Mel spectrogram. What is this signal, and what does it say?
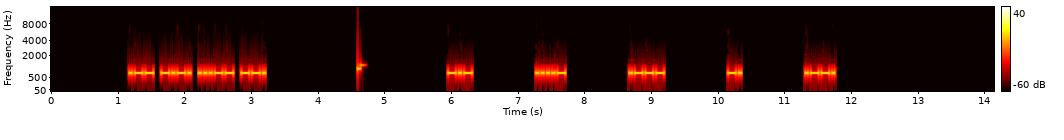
Morse code, heard as a keyed tone, about 30 wpm, spaced as for 12 wpm, 700 Hz. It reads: WC3G K4JNP
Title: USA Call Signs - 8x Character Spacing - 30wpm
